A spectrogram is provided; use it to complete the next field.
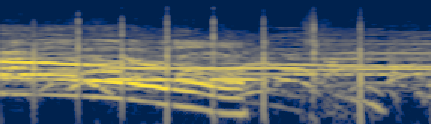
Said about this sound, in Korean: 박수 박수 박수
